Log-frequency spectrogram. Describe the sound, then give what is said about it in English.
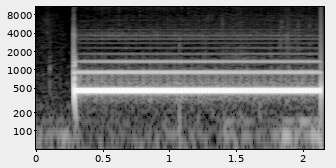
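A steady electronic phone tone switches on abruptly after a brief silence and holds unbroken to the end, loud, from a phone call being placed on speakerphone. No one speaks. “Your phone shows phone numbers when you call them.”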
